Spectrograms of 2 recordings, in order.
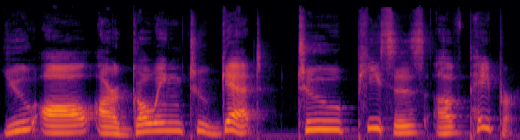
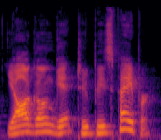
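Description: First: Slow, word-by-word "You all are going to get two pieces of paper"; careful full pronunciation. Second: Fast, run-together "Y'all gonna get two pieces of paper"; casual Southern pronunciation. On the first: Teacher showing what was meant, careful full pronunciation. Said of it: "what I wanted to say was". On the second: Teacher showing what really came out, casual Southern pronunciation. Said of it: "What came out of my mouth was". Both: Shown as a demonstration.

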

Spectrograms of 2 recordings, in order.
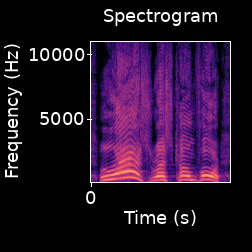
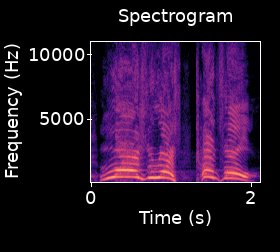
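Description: First: Raised scripture quote, moderately forceful; preacher's measured calling voice; loud cry. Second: High, loud, drawn-out summons; booming preacher's command at full force; full-out shout. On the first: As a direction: call out as if summoning someone. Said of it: "he cried with a loud voice". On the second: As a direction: holler it across the whole area. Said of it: "expelled this out". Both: Retold or imitated.

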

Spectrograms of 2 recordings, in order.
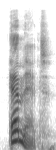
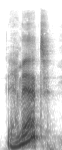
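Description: First: EMET high, then falling sharply; EMET as a falling statement; stated word. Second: EMET rising high into a question; EMET as a high, rising query; questioning word. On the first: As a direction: state EMET with a firm drop at the end. Giving the Hebrew word as statement. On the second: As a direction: ask EMET with a steep upward lift. Same Hebrew word acted as reply. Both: Shown as a demonstration.

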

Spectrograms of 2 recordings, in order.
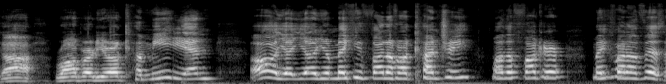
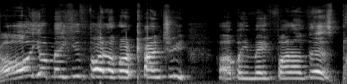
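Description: First: Loud and higher, a hammed-up patriot threatening the comedian; mock angry patriot. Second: Much higher, put-on voice, a sneering patriot taunting the comedian; mock patriot voice. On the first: Patriot threatening a comedian at a show, mock loud fury. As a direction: bark it like a furious flag-waver about to shoot. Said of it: "They're gonna be like". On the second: Gunman taunting the Daily Show guy, high cartoonish sneer. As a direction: squeak it out as a cartoonish vigilante. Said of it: "He's just like".

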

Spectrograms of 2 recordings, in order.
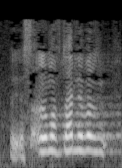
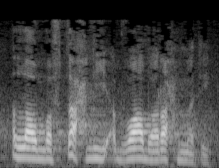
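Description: First: Gabbled fast and higher, no thought in it; rushed routine dua. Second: Mean every word as you say it; mindful dua. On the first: Worshipper rattling off the dua while greeting a friend, hurried. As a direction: toss it off quickly between greetings. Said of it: "So one is to ask him like that". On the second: Worshipper pausing at the masjid door to pray, sincere and unhurried. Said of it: "Let me read my dua". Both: Shown as a demonstration.

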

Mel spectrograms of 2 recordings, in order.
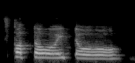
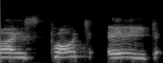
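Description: First: "Spoto oito" slow, extra vowel after each word; imitating a Japanese controller saying "Spoto oito" slowly; Japanese-accented English. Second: "spot eight" slow and clean, no added vowels; imitating the controller correcting to "spot eight"; correct English. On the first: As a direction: mimic the pilot adding an O to "Spoto oito". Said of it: "Aí ele repetiu exatamente a mesma coisa". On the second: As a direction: finally say "spot eight" properly, slowly. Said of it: "E aí ele falou".

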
